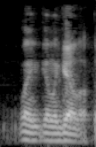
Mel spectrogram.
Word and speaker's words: Langella: Yeah, Frank Langella, I believe, if I pronounced it right. Frank Langella. Langella, there you go.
